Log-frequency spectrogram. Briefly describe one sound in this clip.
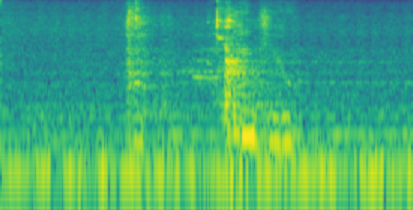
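A metal cage door clanks and creaks open.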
